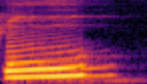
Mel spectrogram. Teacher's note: قاف واو پیش قو، واو کی وجہ سے ہم اسے ذرا سے کھینچ کے بول رہے ہیں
